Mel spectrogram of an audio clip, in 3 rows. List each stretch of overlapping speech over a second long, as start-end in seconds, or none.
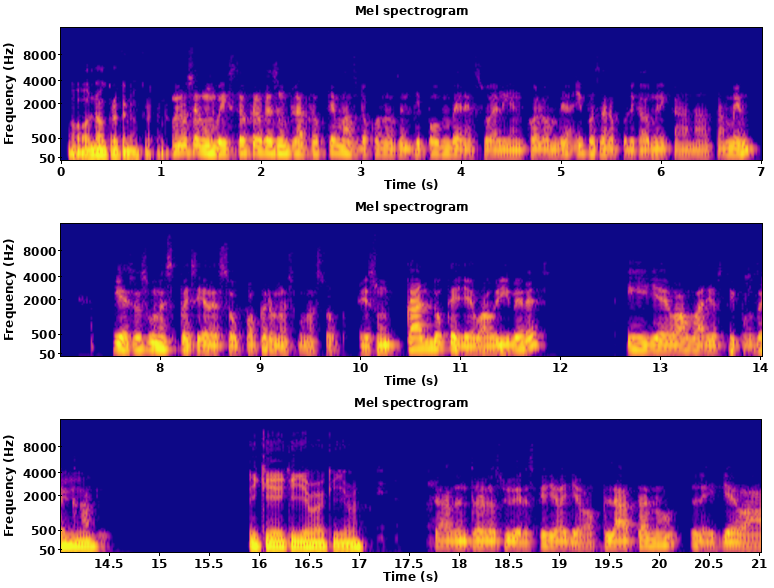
none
